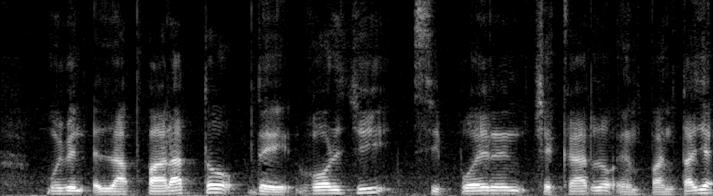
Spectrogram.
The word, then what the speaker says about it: Golgi: Si se pronuncia Golgi, no Golgi ni nada raro, es Golgi.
